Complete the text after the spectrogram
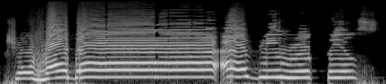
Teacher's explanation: poknya itu harus dibaca jelas dan juga mantul karena itu apa? Qalqalah ya, qalqalah kubra.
